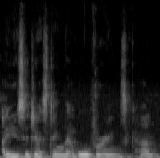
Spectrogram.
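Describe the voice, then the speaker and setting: A woman's voice: fairly high pitch, completely flat delivery, a little fast, background noise. A woman in casual chat, bluntly questioning and challenging with open scepticism.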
